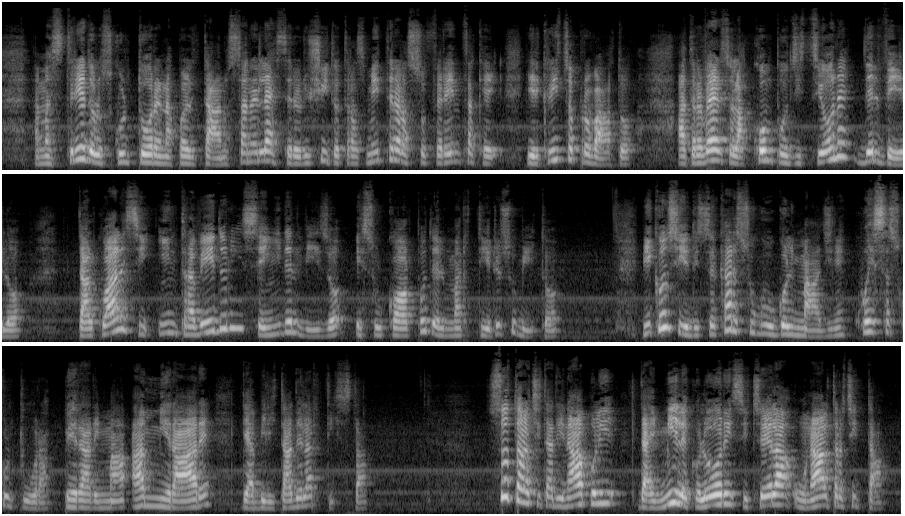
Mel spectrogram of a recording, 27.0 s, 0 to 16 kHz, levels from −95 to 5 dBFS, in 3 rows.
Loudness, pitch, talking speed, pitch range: -27 LUFS, 195 Hz, 140 wpm, 160-230 Hz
